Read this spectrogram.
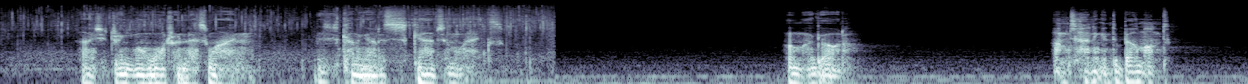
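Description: A man speaks slowly in a low, calm voice.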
